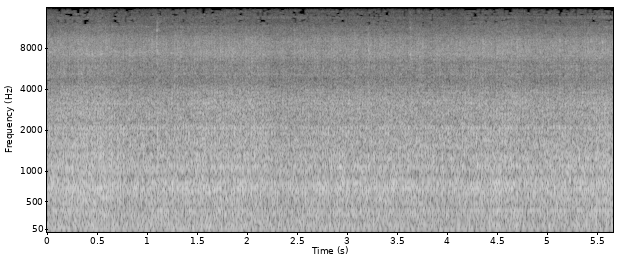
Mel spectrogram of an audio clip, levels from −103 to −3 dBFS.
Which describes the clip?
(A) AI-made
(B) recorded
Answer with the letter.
B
